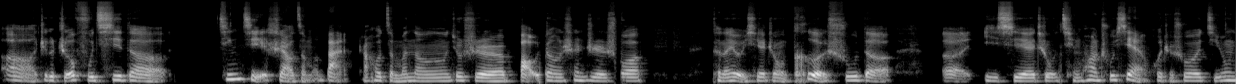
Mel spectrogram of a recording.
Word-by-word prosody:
呃， 200 -5 -4
这 205 - -4
个 185 - +1
蛰 - - +4
伏 205 -3 -2
期 175 +3 +3
的 160 -7 -1 0.5
经 235 +1 +2
济 360 - +1
是 - - -3
要 - - +1
怎 - - -6
么 - - -10
办？ - - -1
然 - - -8
后 185 - 0
怎 180 - -3
么 150 +3 -3
能 160 0 -3
就 180 +1 -1
是 155 -4 +5 0.2
保 - - +4
证， 170 -4 -2
甚 180 +1 -3
至 165 -3 -1
说 165 +1 -3 0.6
可 180 - -3
能 160 - 0
有 175 - +4
一 - - -5
些 175 - -1
这 165 -1 -3
种 - - -4
特 470 +1 +6
殊 190 0 0
的， 190 - -1 0.4
呃， - - -5
一 175 -3 -5
些 155 0 +3
这 155 - -5
种 160 - -1
情 165 -1 -5
况 195 +2 0
出 195 +2 -2
现， 205 0 +2
或 175 - -7
者 165 - -9
说 170 +3 -1
急 165 -1 -7
用 185 +2 0
175 Hz, 245 characters per minute, -21 LUFS, 160-190 Hz, 0.6 s, 特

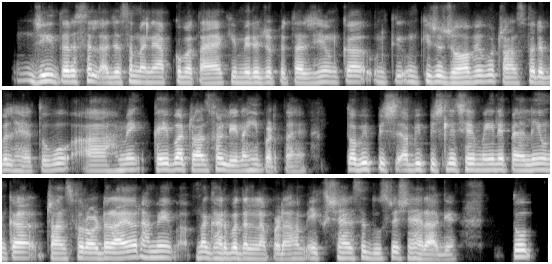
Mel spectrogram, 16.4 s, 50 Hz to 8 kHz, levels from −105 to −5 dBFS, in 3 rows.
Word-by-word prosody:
उम, 190 -2 -11
जी। 170 +3 +3
दरअसल 165 +1 +3
अ, - - +1
जैसा 145 +4 -1
मैंने 150 -2 0
आपको 145 +1 -2
बताया 135 -2 +2
कि 135 +2 -6
मेरे 145 +1 +1
जो 145 +1 -1
पिताजी 135 0 0
हैं 160 - -1
उनका 160 +1 -1 0.2
उनकी, 150 +1 -9
उनकी 160 +1 -5
जो 160 0 +1
जॉब 145 +2 +4
है 165 - +1
वो - - +1
ट्रांसफ़रेबल 145 +2 -1
है। 130 -3 -4
तो 145 +3 -7
वो 165 +2 -1
अ, 140 -3 -3
हमें 160 +3 -1 0.2
कई 165 0 +4
बार 170 - +8
ट्रांसफ़र 150 +2 +3
लेना 145 -2 +1
ही 155 +1 -3
पड़ता - - -5
है। - - -13 0.4
तो 165 - +3
अभी 165 +2 +5
पिछ 170 - -2
अभी 170 +2 +1
पिछले 165 0 0
6 160 +1 +2
महीने 160 +1 +2
पहले 150 +1 +2
ही 165 - +1
उनका 155 0 +3 0.2
ट्रांसफ़र 145 +2 0
ऑर्डर 150 +1 +4
आया 150 +2 +7
और 180 0 +1
हमें 170 0 +1
अपना 165 0 -4
घर 150 -1 +1
बदलना 140 -2 0
पड़ा। 130 0 0
हम 140 0 -6
एक 150 -1 -4
शहर 150 -1 -1
से 170 - -2
दूसरे 145 +1 -5
शहर 150 -4 -1
आ - - +4
गए, 125 +1 -7 0.6
तो 185 0 +2
150 Hz, 225 wpm, -18 LUFS, 145-160 Hz, 0.6 s, बार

